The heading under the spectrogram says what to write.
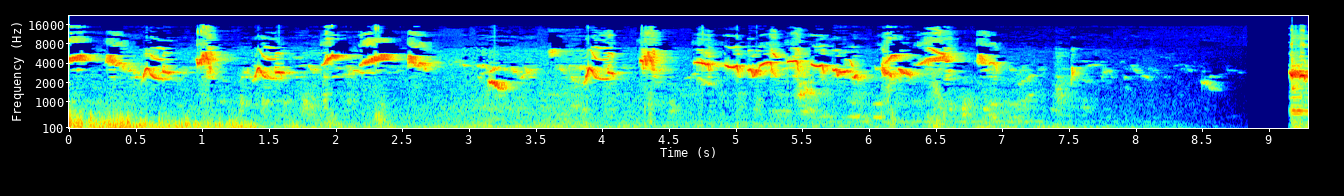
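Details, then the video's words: Oriental magpie-robin (kacer) in full song, style called ngerol and nembak: a fast run of varied whistled and chattering phrases, rising and falling, that fades out near the end before a brief loud note. "kacer gacor ngerol,nembak"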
